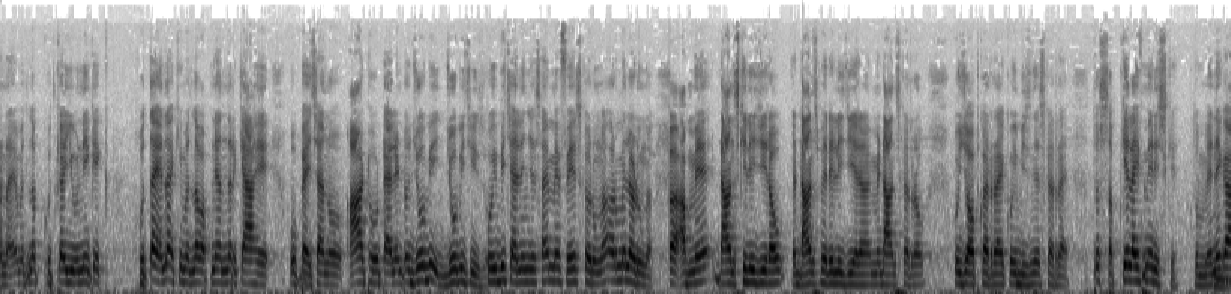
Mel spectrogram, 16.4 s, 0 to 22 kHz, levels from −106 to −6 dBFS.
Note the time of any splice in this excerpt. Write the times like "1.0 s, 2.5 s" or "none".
6.4 s, 8.9 s

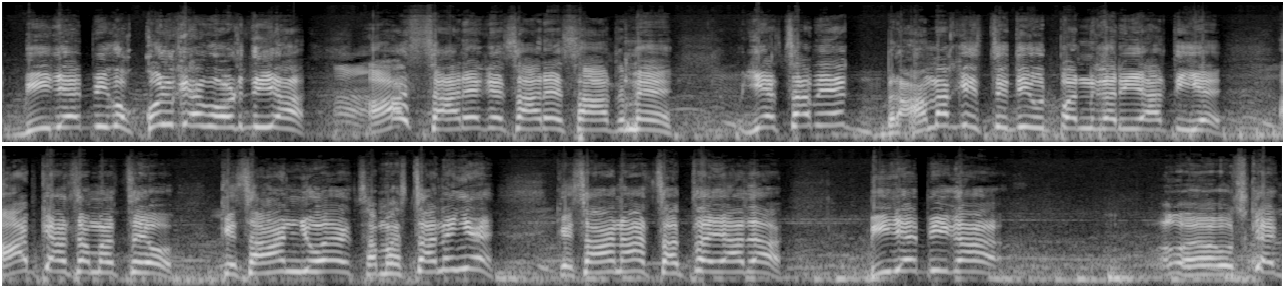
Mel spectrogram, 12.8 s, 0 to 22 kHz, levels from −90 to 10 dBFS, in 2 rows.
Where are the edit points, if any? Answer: none

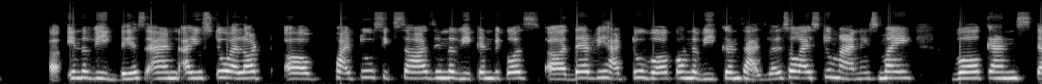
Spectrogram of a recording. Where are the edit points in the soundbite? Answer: none

